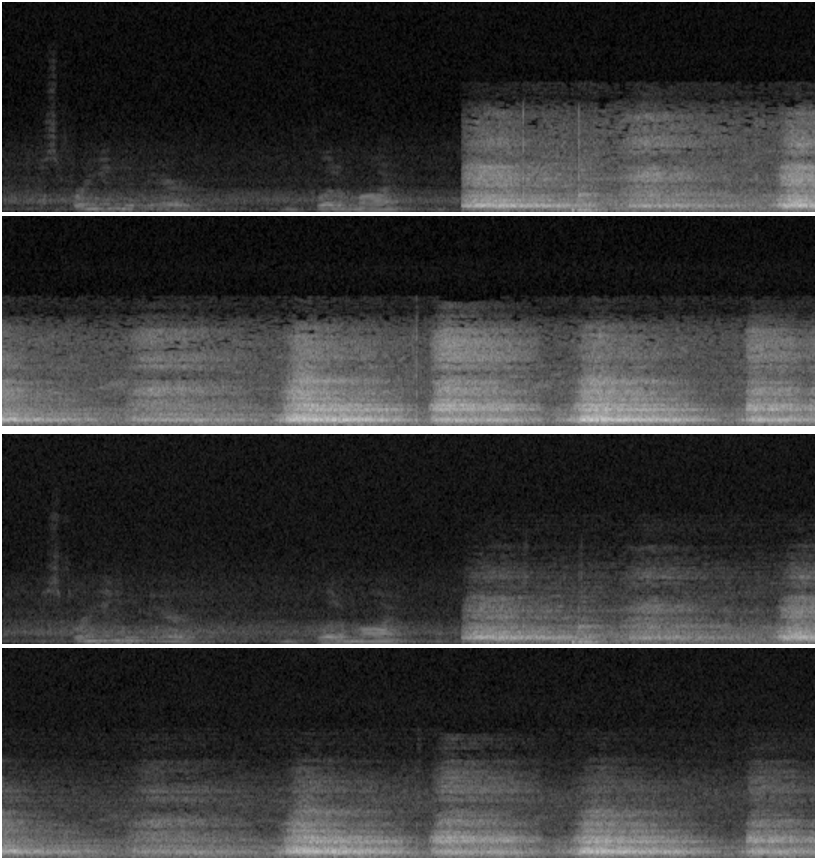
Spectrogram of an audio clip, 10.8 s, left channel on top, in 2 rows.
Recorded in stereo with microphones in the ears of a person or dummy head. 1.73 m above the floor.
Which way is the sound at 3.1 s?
85° left.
